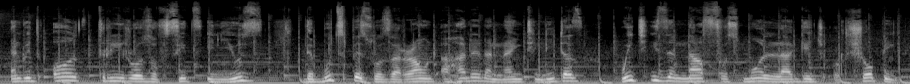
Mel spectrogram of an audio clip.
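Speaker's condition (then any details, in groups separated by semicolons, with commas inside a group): No condition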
